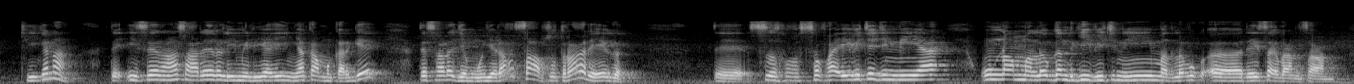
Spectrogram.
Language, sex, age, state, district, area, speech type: Dogri, female, 60+, Jammu and Kashmir, Jammu, urban, spontaneous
